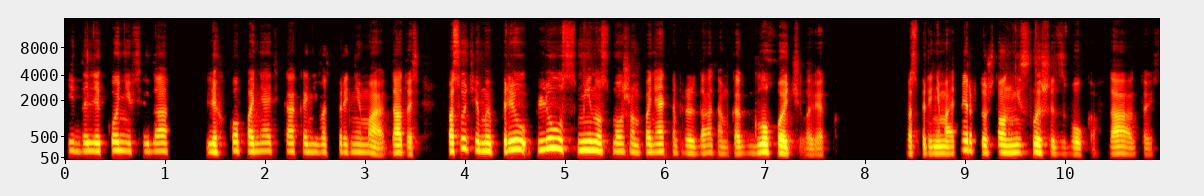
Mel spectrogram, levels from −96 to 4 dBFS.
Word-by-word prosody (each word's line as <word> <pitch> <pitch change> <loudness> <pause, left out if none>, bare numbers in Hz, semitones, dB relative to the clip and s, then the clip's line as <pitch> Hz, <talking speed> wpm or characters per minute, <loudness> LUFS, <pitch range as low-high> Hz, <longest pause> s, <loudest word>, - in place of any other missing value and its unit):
и 180 - -8
далеко 175 +1 0
не 180 -1 -4
всегда 170 0 -4 0.4
легко 160 +3 0
понять, 170 0 -3
как 170 0 -4
они 155 -1 -4
воспринимают, 155 -2 -4
да. 150 0 +5
То 125 - -4
есть, 120 0 -8 0.3
по 170 - +8
сути, 200 +1 -1
мы 170 -1 +2
прю 195 +5 +5
плюс-минус 195 -4 +3
можем 165 -3 -4
понять, 160 +2 -1
например, 140 -3 -5
да, 140 +3 -5
там, 130 -2 -12
как 130 +2 -5
глухой 150 -3 +6
человек - - -11 0.8
воспринимает 130 0 -2
мир, 195 -2 +3
потому 145 -7 -3
что 150 0 +1
он 145 0 +2
не 150 - -1
слышит 145 -4 +1
звуков, 120 -2 -8
да, 125 -2 0
то - - -13
есть 110 - -19
160 Hz, 195 wpm, -24 LUFS, 135-175 Hz, 0.8 s, по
